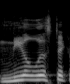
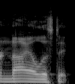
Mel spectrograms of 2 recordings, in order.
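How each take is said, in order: First: "nihilistic" with NEE as first syllable; "nee" pronunciation. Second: "nihilistic" with NIGH as first syllable; "nigh" pronunciation. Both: Shown as a demonstration. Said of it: "is it nihilistic or nihilistic".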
